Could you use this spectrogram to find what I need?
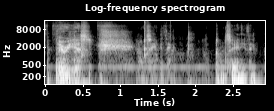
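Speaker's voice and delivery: hushed unvoiced stealth whisper; sneaking so the pig won't hear. Real, not acted.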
